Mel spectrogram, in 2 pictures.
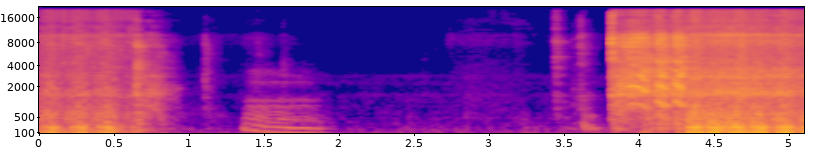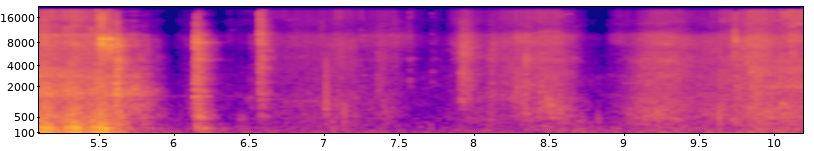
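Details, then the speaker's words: Suzuki GSX600F Katana that won't run right and also overcharges its battery. Starter whirs, engine catches and holds a fast idle that won't drop, even after new boots. Owner suspects an air leak elsewhere or a carburetor problem. "Still sounds like it wants to idle fast and that my boots didn't work. Which makes me wonder if it's getting an air leak from somewhere else or what is going on."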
